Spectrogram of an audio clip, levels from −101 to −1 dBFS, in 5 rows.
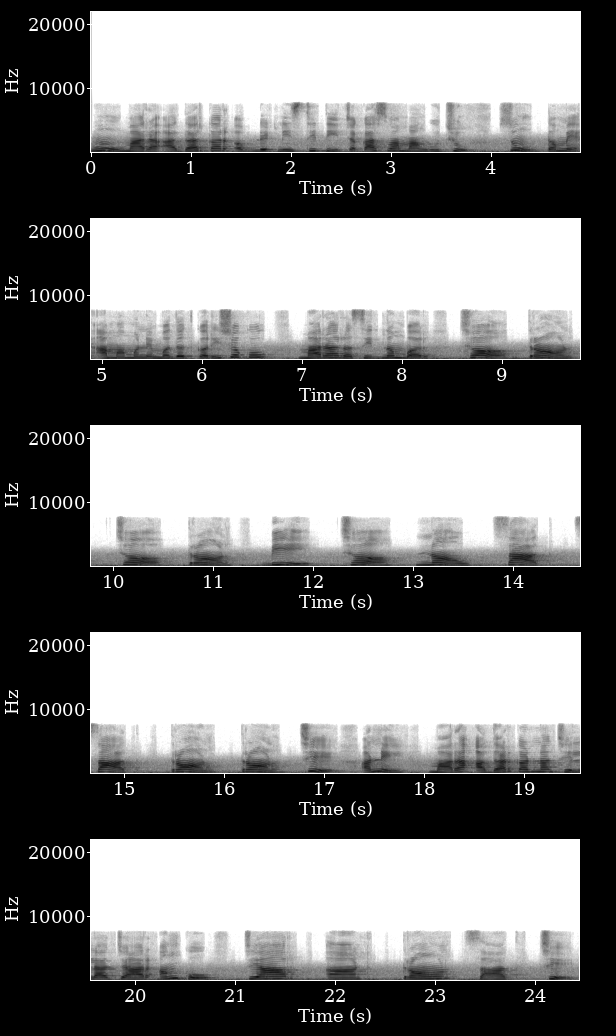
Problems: none marked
